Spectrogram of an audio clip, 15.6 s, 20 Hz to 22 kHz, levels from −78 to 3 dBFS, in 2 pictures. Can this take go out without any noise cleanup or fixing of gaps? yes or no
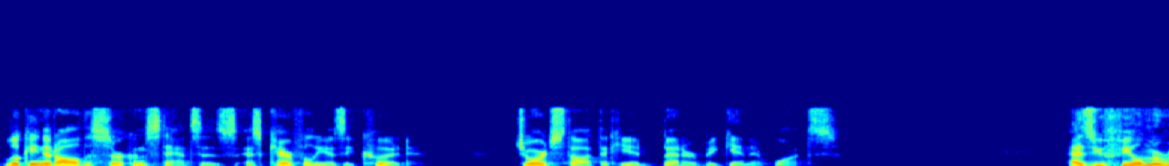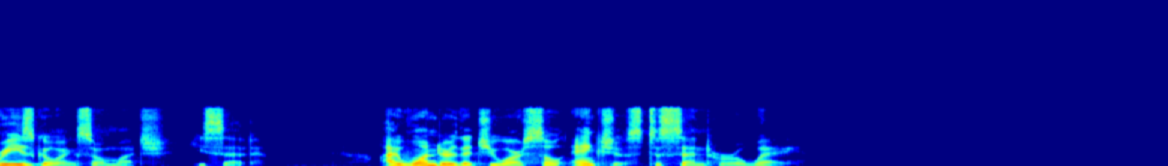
yes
